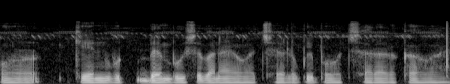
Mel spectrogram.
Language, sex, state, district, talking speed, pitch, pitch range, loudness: Hindi, male, Arunachal Pradesh, Papum Pare, 185 wpm, 90 Hz, 90-95 Hz, -22 LUFS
